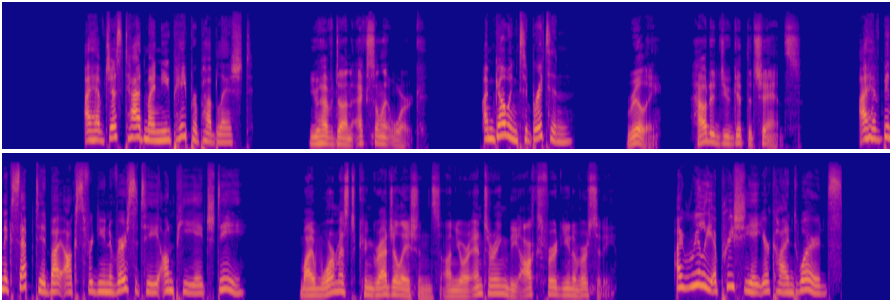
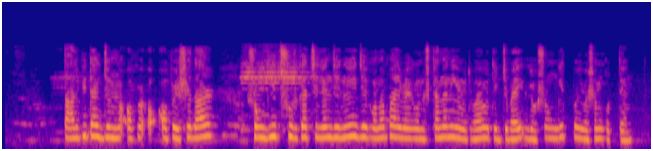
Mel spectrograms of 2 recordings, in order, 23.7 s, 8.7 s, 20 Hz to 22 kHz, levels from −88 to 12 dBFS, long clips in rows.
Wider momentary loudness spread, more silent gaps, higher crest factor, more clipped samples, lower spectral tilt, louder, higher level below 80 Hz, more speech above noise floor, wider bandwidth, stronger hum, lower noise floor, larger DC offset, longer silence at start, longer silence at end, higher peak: first, 12 LU vs 7 LU; first, 3.35-4.07 s, 5.69-6.37 s, 7.63-8.30 s, 8.79-9.12 s, 10.68-11.40 s, 15.11-15.80 s, 20.04-20.79 s vs none; about the same, 20 dB vs 16 dB; neither; about the same, -4.5 dB/octave vs -4.5 dB/octave; second, -26 LUFS vs -19 LUFS; first, -52 dBFS vs -62 dBFS; first, over 65 dB vs 32 dB; first, 17 kHz vs 7.8 kHz; neither; first, under -90 dBFS vs -50 dBFS; neither; first, 1.1 s vs 0.85 s; first, 0.65 s vs 0.25 s; second, -6 dBFS vs -2 dBFS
